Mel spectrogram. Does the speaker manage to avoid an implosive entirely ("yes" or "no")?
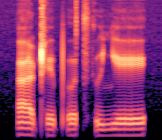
yes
